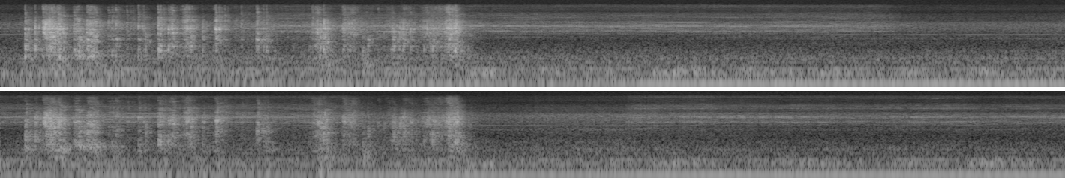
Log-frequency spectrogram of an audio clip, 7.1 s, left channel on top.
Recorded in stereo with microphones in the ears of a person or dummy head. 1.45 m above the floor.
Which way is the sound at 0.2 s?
20° left (ahead or behind).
